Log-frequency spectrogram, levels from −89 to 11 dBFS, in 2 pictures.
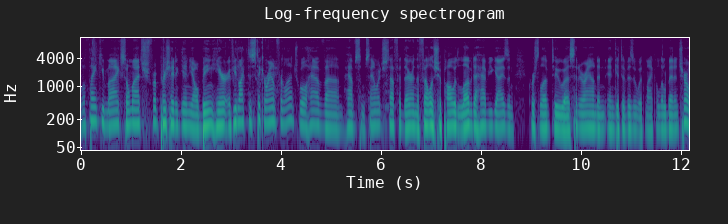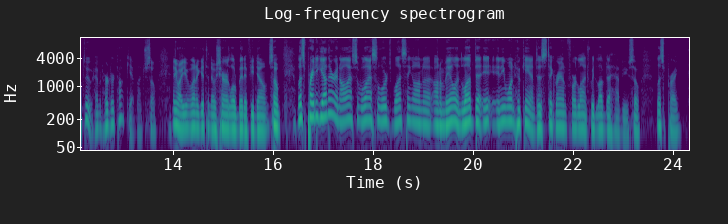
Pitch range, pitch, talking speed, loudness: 125-160 Hz, 140 Hz, 290 wpm, -39 LUFS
